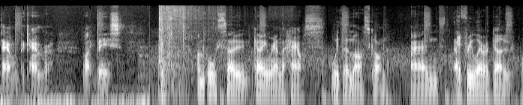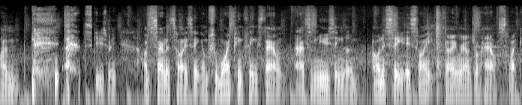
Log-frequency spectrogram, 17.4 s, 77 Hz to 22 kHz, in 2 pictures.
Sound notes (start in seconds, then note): 9.5 cough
